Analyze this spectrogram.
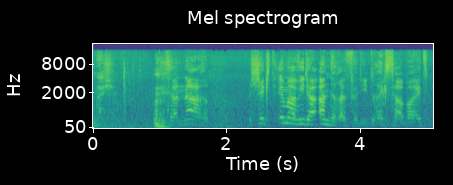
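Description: A man speaks in a low, rough voice.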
